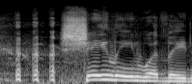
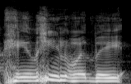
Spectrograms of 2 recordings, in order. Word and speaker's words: Shailene Woodley: Aileen Woodley. – You forgot the S, buddy. – Shailene Woodley, not Haleen Woodley.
